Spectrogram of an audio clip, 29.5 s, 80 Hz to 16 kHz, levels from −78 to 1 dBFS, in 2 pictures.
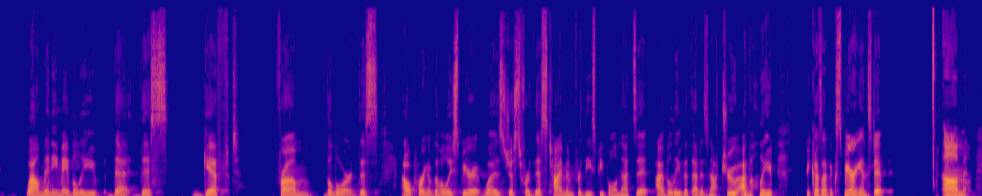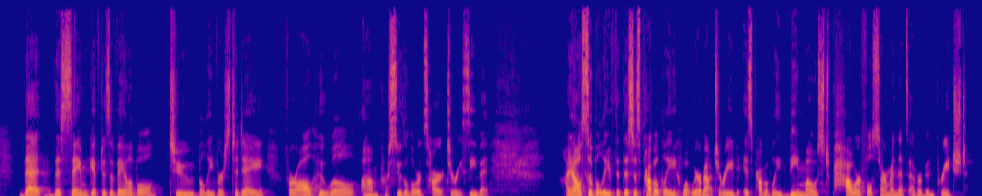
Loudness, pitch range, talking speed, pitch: -28 LUFS, 140-165 Hz, 175 wpm, 155 Hz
